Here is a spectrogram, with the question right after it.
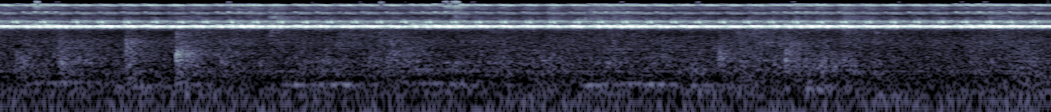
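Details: Crickets calling during rain: a steady, high-pitched continuous trill rings without pause over soft patter of falling raindrops.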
